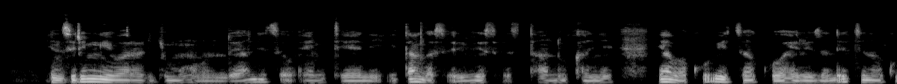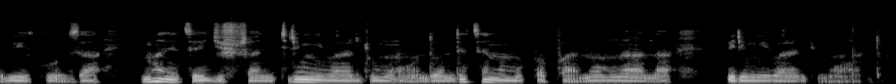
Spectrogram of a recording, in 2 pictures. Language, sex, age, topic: Kinyarwanda, male, 18-24, finance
